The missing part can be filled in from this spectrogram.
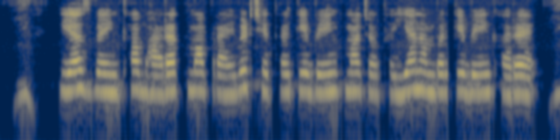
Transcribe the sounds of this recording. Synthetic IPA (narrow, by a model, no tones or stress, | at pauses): jəzbɛ̃ːŋkʰabʱaːɾət̪mãpɾaːɪʋeːʈkʃeːt̪ɾəkebɛ̃ːŋkmãt͡ʃɔːt̪ʰəjanɐ̃mbəɾkebɛ̃ːŋkɦɐɾɛ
